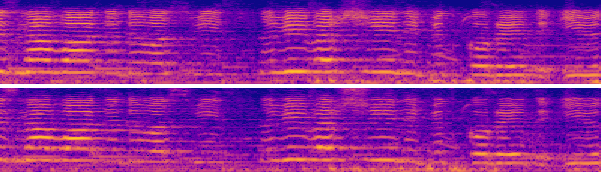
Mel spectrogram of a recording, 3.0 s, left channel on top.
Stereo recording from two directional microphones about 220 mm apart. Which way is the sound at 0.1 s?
25° left (ahead or behind).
